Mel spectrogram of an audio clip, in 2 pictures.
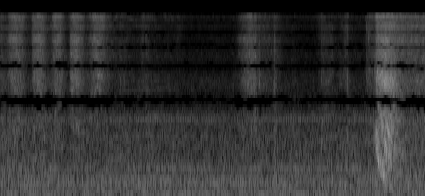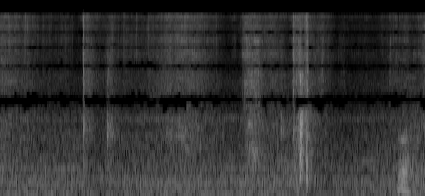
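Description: White athletic tape being pulled off the roll and rubbed down by hand onto an ankle: soft rubbing and scraping, with one brief sharp peeling sound, falling in pitch, about three seconds in.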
